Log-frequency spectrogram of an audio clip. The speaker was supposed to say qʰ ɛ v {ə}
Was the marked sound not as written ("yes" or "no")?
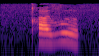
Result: no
